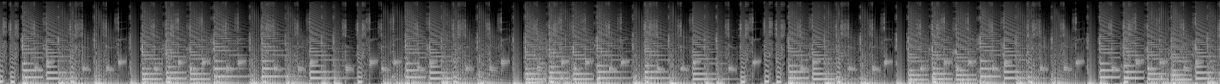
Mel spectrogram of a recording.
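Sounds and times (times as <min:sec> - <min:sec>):
MOS6581R3 SID chip music: 0:00.2 - 0:12.1.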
